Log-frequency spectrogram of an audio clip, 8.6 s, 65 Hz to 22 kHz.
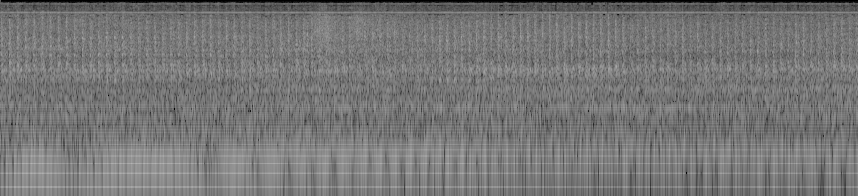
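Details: Ford Ranger with 302 5.0 V8 at idle, owner nursing it on the drive: deep, steady rumble with a dull, regular knock about three times a second, the worst it has knocked; rod knock.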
